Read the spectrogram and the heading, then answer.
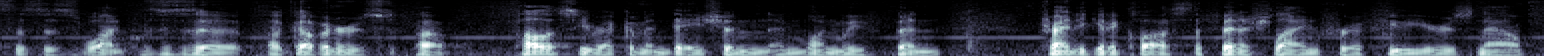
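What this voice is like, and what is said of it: Voice affected by a cold. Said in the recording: “I'm battling a bit of a cold, so I apologize for my voice.”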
